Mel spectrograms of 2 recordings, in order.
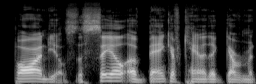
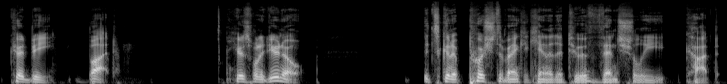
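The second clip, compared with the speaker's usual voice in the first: ordinary delivery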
